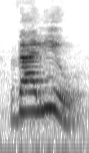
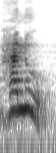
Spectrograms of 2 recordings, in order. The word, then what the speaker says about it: value: Vehicle হবে না কিন্তু, it's vehicle, vehicle, van, vat, value, value, value, value, not value. Value হবে না কিন্তু, দুই ঠোঁট দিয়ে pronunciation হবে না, it's value.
